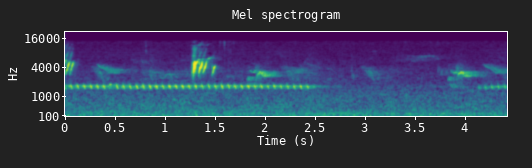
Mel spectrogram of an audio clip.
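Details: Streaky-headed seedeater, also called streaky-headed canary, eating sunflower seeds; short chirps and buzzy notes at intervals over a steady high insect-like tone lasting a few seconds.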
